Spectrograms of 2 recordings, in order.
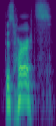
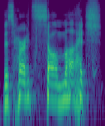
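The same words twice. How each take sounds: First: Said in the usual way. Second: Slow, drawn-out mock suffering; dragged-out comic misery; mock anguish. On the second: Real, not acted. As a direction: stretch the hurts out in pretend pain. Pained by reviewing the movie.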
